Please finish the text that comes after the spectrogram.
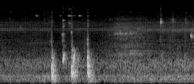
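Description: Four quick taps to call fish at an aquaponics setup, close and fairly loud, evenly spaced in a short burst, against a quiet background with no talking.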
